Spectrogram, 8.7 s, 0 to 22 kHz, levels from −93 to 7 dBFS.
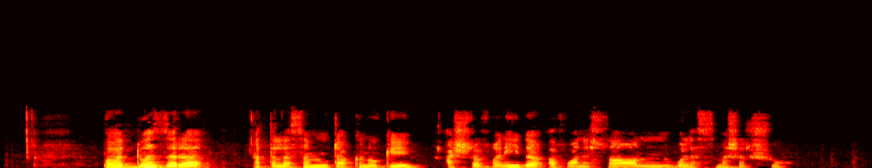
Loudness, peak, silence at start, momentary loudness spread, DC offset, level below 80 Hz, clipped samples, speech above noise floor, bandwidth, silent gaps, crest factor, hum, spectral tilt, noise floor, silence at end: -22 LUFS; -4 dBFS; 1.05 s; 15 LU; under 0.1%; -64 dBFS; under 0.1%; 57 dB; 7.8 kHz; none; 20 dB; none; -6.5 dB/octave; -78 dBFS; 0.9 s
